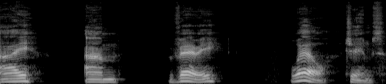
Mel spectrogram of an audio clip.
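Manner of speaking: very slow, halting, broken mid-phrase. Answering a podcast welcome greeting, speaking very slowly. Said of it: "speaking slowly".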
